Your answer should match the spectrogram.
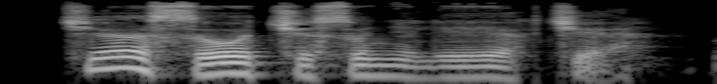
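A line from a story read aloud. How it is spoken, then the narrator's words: Sighing. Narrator (Russian): вздохнул Скелл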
